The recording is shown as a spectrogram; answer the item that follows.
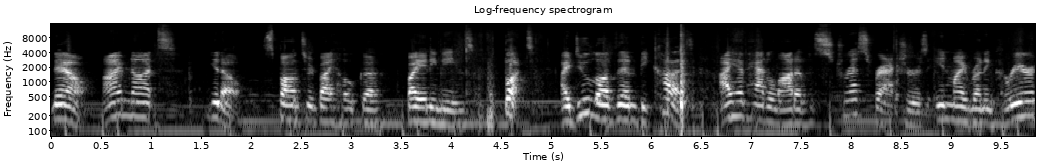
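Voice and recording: A man's bright, sharp voice at a fairly high pitch, with lively intonation, a fairly slow pace, few pauses and faint background noise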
